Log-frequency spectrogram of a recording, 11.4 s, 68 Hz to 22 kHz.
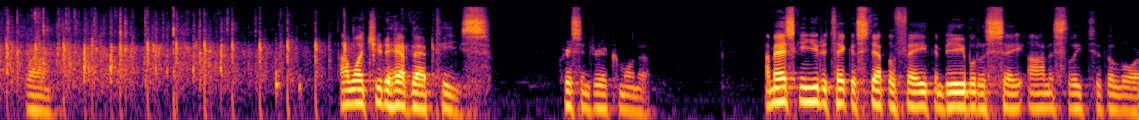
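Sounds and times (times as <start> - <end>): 
audience applauding: 0.0 - 4.0
speech: 0.3 - 0.7, 3.4 - 5.0, 5.6 - 6.6, 7.7 - 11.3.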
